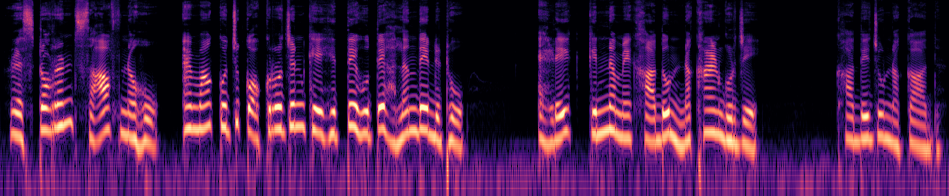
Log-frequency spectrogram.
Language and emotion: Sindhi, disgusted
